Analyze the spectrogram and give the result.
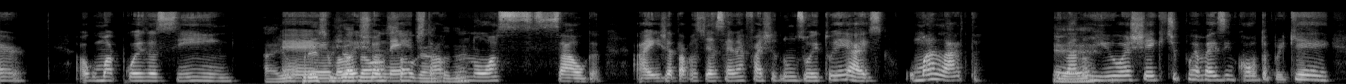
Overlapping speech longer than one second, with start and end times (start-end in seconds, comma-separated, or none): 2.8-4.7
